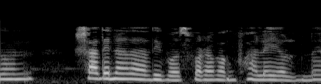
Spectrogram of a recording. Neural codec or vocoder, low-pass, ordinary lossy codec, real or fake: none; 7.2 kHz; MP3, 24 kbps; real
